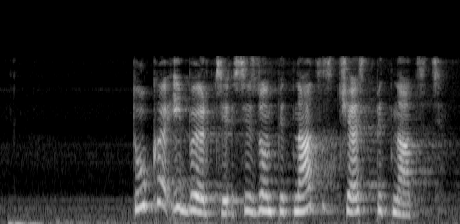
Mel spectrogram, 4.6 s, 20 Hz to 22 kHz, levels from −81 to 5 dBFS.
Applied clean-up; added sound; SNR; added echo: none; none; none; reverberation time 0.6 s.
